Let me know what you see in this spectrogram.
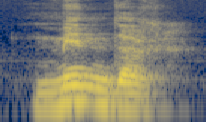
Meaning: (determiner) comparative degree of weinig; less; fewer; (adverb) comparative degree of weinig; less; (adjective) 1. worse, not as good 2. less fortunate
- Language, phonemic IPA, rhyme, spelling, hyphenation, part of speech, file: Dutch, /ˈmɪn.dər/, -ɪndər, minder, min‧der, determiner / adverb / adjective / verb, Nl-minder.ogg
